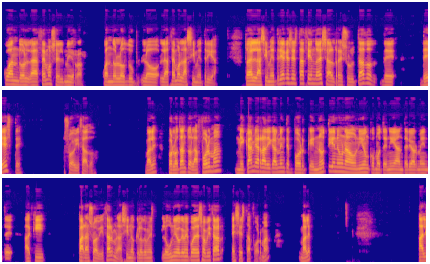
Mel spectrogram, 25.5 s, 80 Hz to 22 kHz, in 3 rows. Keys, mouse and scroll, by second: 1.3 click, 5.5 middle click, 5.9 shift+middle click, 8.1 click, 11.7 click, 21.1 click, 23.7 click.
